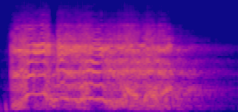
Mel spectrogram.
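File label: mocking through a megaphone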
